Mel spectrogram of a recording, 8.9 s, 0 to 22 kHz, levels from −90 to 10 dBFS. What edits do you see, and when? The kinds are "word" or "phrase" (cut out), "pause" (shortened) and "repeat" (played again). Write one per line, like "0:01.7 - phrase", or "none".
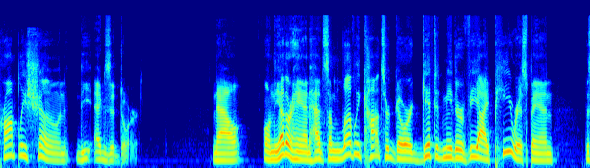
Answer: none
